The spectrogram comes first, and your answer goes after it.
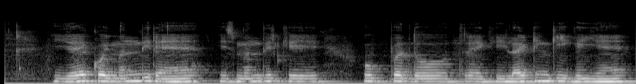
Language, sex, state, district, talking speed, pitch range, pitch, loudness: Hindi, male, Rajasthan, Bikaner, 140 wpm, 135-145 Hz, 135 Hz, -16 LUFS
